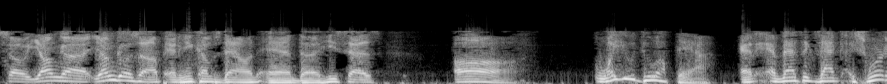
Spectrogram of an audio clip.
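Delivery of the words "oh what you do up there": put-on heavy Japanese accent, swooping and slow. Retelling what the DirecTV repairman said after the roof: Young's heavy Japanese accent. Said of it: "he has the heavy accent".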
